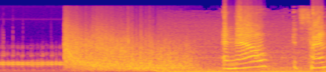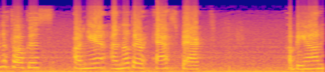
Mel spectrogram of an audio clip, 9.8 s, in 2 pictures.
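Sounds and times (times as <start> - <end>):
thunderclap: 1.0 - 3.2
speech: 3.5 - 8.1, 9.3 - 9.7.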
